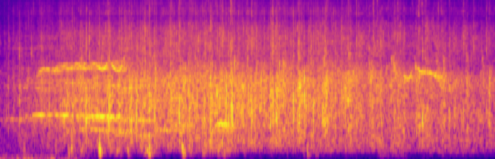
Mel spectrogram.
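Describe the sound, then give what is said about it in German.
Welcome applause at a church stage event in Munich as a speaker comes on, clapping that swells in the first second and then holds as a full, sustained wash of hands from the crowd. “lasst uns Friedhelm mit einem warmen, genialen Willkommensapplaus begrüßen auf unserer Bühne.”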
